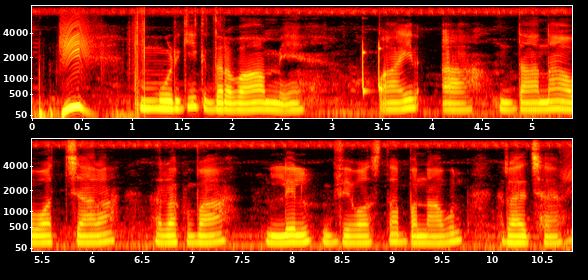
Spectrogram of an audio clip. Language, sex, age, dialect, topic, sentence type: Maithili, male, 18-24, Southern/Standard, agriculture, statement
